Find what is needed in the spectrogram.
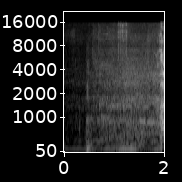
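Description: A vehicle engine running steadily nearby, a low even hum that grows louder, with a short knock about half a second in.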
